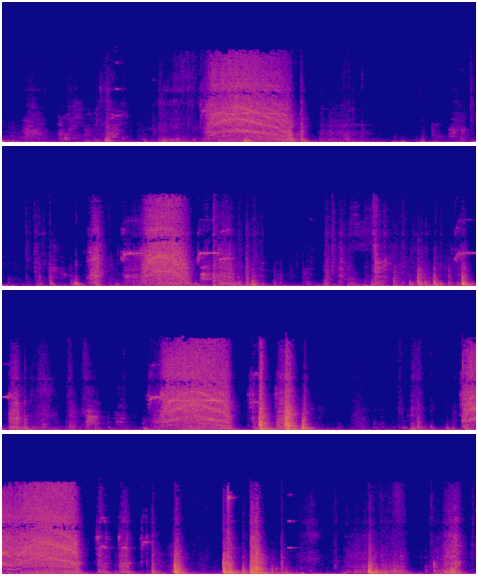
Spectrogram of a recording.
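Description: Cordless drill driving screws into plywood: four separate runs of about a second each, the motor's whine rising and falling as each screw goes in. Short clicks and knocks of handling come between the runs.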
